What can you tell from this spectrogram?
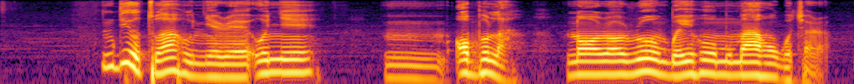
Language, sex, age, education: Igbo, male, 15-29, tertiary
